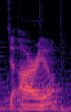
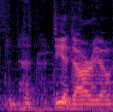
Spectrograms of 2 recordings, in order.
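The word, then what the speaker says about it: D'Addario: So, the uh strings that I'm going to be using today are from Diario Diodario if you wish to pronounce it correctly and they're going to be the um Chromes XL's regular light gauge as you can see.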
